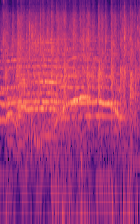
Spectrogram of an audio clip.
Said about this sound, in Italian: Un applauso!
